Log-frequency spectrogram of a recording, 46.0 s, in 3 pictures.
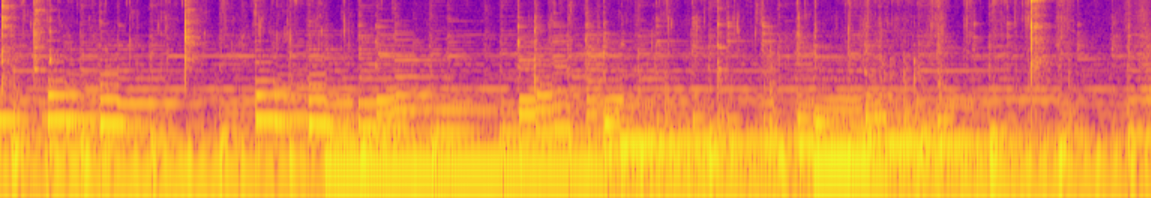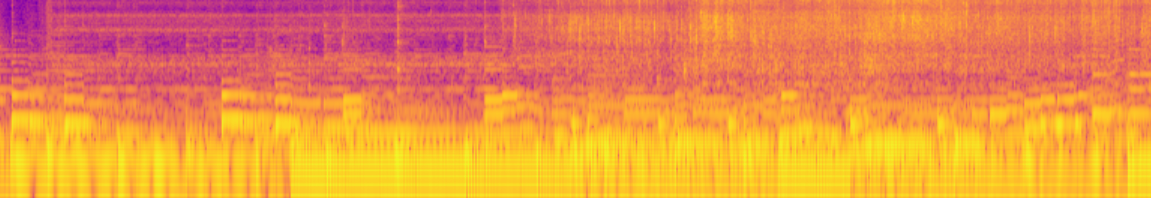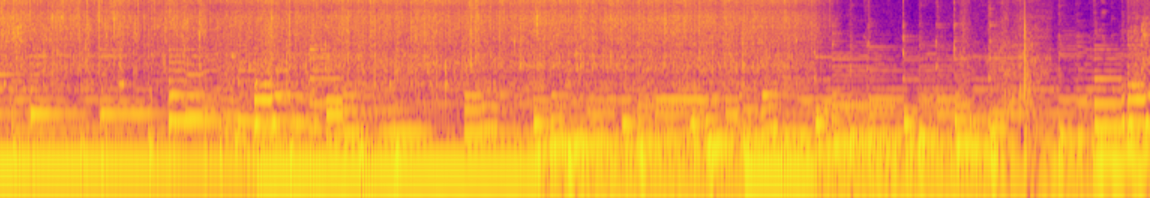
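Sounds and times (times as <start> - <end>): chicken sizzling in oil: 21.9 - 41.8
spatula moving food in pan: 22.0 - 41.8.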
